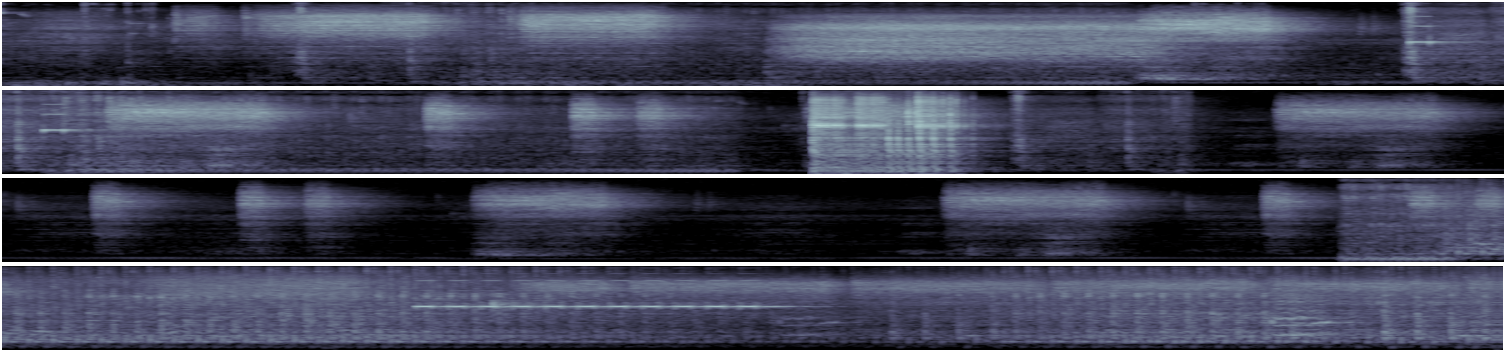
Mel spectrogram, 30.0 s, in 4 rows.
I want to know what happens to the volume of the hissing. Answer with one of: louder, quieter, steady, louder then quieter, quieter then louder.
quieter.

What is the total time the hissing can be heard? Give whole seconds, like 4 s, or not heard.
30 s.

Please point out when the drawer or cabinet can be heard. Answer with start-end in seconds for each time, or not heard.
11.6-12.4.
